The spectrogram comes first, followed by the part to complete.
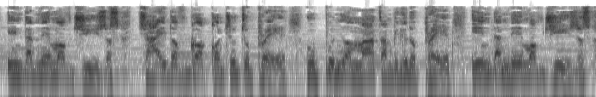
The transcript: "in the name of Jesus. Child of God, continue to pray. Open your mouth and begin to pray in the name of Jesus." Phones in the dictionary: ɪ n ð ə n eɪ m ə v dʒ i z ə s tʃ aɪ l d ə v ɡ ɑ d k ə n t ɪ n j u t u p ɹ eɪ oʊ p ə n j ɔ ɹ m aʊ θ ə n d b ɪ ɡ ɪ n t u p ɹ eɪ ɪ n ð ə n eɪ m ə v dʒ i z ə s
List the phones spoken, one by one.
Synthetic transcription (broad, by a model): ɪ n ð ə n eɪ m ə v dʒ i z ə s tʃ aɪ l d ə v ɡ ɑ d k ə n t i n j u t u p ɹ eɪ oʊ p ə n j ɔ m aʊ t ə n b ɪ ɡ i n t u p ɹ eɪ ɪ n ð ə n eɪ m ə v dʒ i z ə s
